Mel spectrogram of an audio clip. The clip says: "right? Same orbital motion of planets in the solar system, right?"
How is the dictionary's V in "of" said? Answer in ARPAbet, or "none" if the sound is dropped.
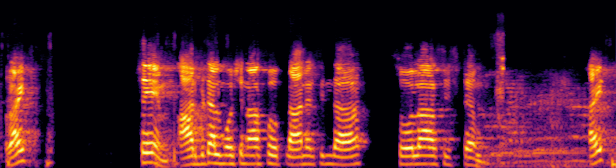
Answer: P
